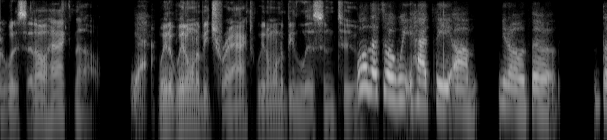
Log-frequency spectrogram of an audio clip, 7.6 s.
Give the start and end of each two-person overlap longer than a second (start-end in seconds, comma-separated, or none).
none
